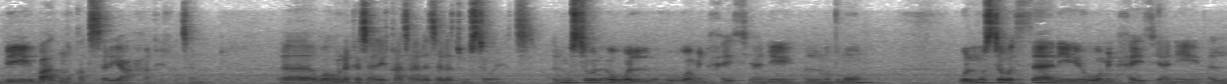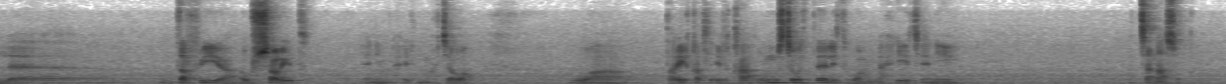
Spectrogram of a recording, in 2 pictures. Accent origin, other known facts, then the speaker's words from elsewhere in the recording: Morocco; وكذلك وجد عندنا في المغرب.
